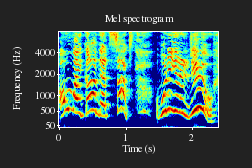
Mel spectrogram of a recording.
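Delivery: very high, very loud, panicky hysterical outburst. Showing the wrong way to respond to an upset person: hysterical reaction. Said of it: "You don't want to get in the hysteria".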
